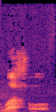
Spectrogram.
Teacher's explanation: So the schwa is the second vowel.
